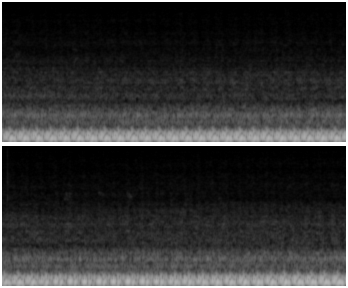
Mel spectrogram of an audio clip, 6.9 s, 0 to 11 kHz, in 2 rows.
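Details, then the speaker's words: 2006 Nissan 350Z cylinder-kill test: deep lumpy idle pulsing about four times a second, no rpm drop when cutting cylinders 4 and 5. Misfire traced to cylinder 5 coil disconnected and cylinders 4 and 6 coil connectors swapped. "el cuatro no trabaja que vamos a ver el cinco ejecutar el test miren n más como tiembla Okay este tampoco está trabajando"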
